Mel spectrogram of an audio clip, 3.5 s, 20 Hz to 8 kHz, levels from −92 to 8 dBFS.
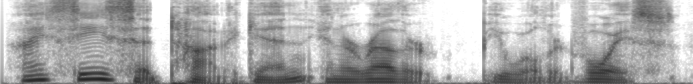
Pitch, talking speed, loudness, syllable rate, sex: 115 Hz, 175 wpm, -17 LUFS, 5.5 syllables/s, male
